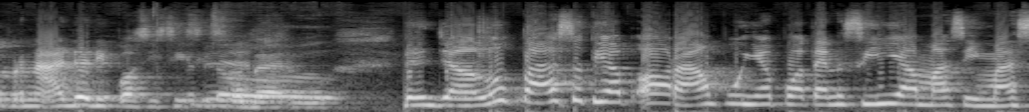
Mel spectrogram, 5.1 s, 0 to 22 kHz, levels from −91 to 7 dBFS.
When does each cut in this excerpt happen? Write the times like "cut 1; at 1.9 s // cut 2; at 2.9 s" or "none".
cut 1; at 1.8 s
